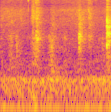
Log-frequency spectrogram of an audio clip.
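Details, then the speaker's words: Whirlpool electric dryer on timed dry with a heavy load: steady motor hum with soft irregular thumps of the load tumbling, no squeal or grinding; nice smooth operation, normal tumbling. "listen to that. Sounds great. Nice smooth operation."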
